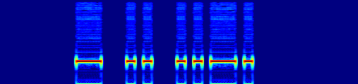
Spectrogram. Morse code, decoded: TIF

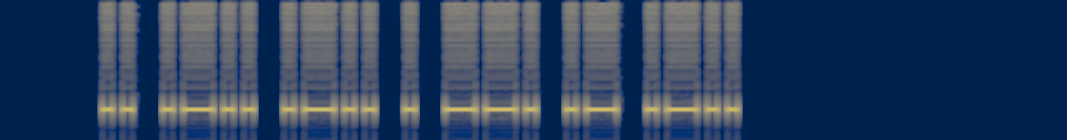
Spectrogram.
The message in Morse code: ILLEGAL

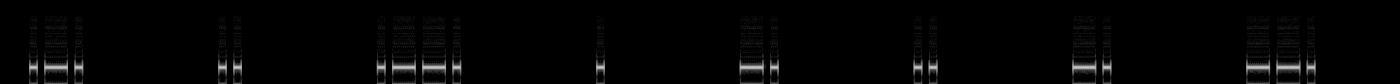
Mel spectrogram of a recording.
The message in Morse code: RIPENING

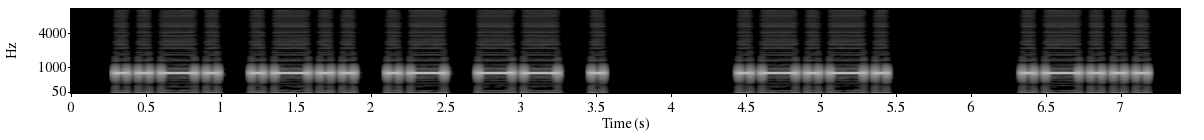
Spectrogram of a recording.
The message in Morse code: FLAME <AR> <AS>

